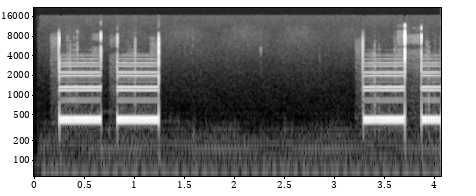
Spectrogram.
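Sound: telephone ringing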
